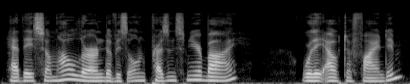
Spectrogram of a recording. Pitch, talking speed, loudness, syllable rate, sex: 180 Hz, 220 wpm, -17 LUFS, 6.8 syllables/s, female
